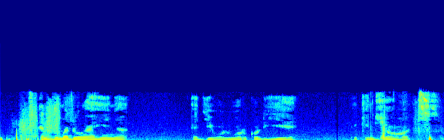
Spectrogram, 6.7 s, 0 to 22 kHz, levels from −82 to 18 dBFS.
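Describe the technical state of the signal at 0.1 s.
Between 0.09 and 0.23 s, the speech is cut by the noise suppressor. It mistakes part of the speech for background and pulls it down with the noise, by about 10 dB at the deepest point, across roughly a tenth of a second. That speech sounds swallowed and faint, then returns to normal level. A dropout or packet loss would leave silence or a glitch. Here the sound stays continuous but is ducked, and the room noise under it sinks with it.

Noise suppressor artifacts run through this moment as well. The suppressor lowers the bands it treats as steady noise by about 12 dB, frame by frame. The background therefore dips where there is no speech and rises back beneath it. A fixed gate would switch the noise off and on as a whole. This processing works on separate frequency bands.

The same stretch carries a rough, grainy codec character, with noise filling the gaps between the voice harmonics and a top band that sounds thin and synthetic. 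Low-delay AAC compression is the likely cause. Its short frames resolve pitch harmonics poorly, and the damage fits a low bitrate of around 32 kbps. Suppressor artifacts follow the level of the noise. This graininess stays on the voice itself, even where it is loud. The room noise sits about 19 dB below the speech.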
